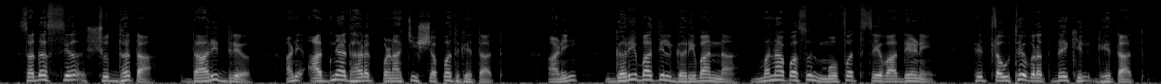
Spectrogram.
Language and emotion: Marathi, neutral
